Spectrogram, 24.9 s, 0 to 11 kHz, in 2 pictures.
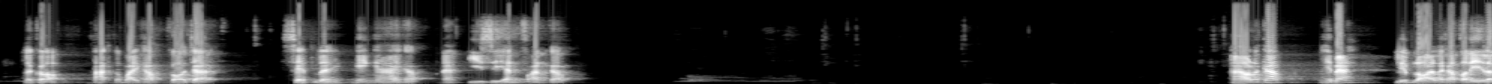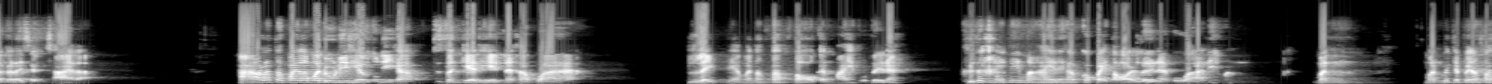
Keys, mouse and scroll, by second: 0.0-1.3 scroll down 3, 0.3 middle click, 0.8 middle click, 1.4-2.1 scroll up 4, 2.2 middle click, 2.5-2.8 scroll down 2, 3.0 click, 3.6 click, 5.0 click, 5.8 click, 6.2 middle click, 6.5-6.8 scroll down 2, 6.8-7.6 scroll up 4, 7.4 middle click, 7.8-8.1 scroll down 2, 8.4 click, 9.0 click, 9.9-10.6 scroll down 4, 10.8-13.8 middle drag, 10.9-11.2 scroll down 2, 14.1-15.3 scroll up 3, 15.4 middle click, 16.6-17.2 scroll up 2, 17.5-21.0 middle drag, 21.1-21.4 scroll down 1, 22.6-23.0 scroll up 1, 22.6-23.9 middle drag, 24.0 scroll down 2, 24.7-24.8 scroll up 2.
